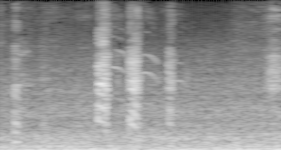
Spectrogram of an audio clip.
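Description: Steady low road rumble from inside a moving car, recorded on a handheld phone, fills the background, with a few short vocal bursts from someone in the cabin breaking through.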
